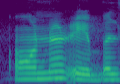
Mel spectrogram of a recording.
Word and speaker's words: honorable: Yusuf is an honorable citizen. In this H is mute consonant, so an का यूज़ o के according किया गया, second letter के according किया गया.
